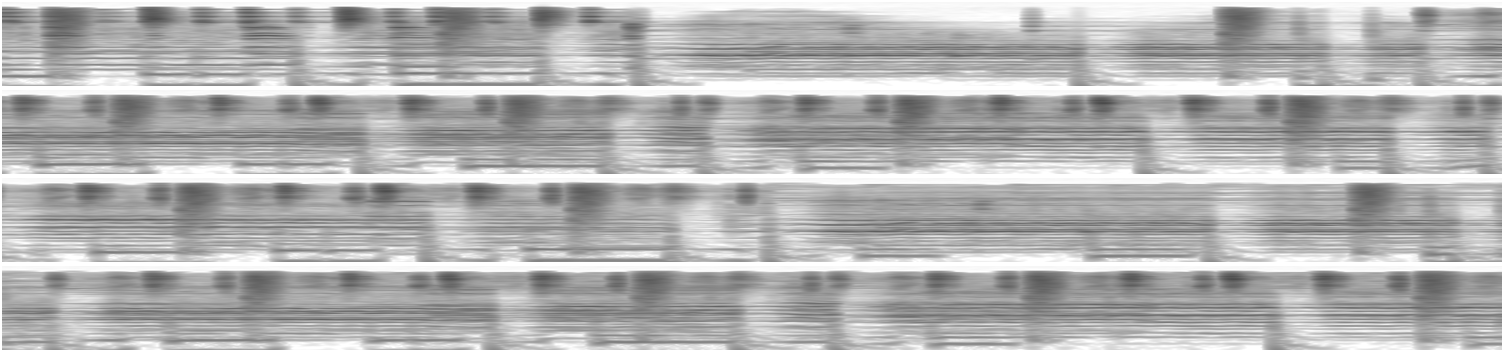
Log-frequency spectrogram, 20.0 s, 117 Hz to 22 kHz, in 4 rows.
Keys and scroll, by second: 2.7 space, 5.7 space, 7.6 space, 8.9 space, 17.0 Escape, 17.8 ctrl+space, 18.4 ].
